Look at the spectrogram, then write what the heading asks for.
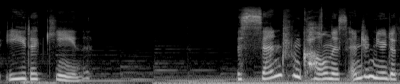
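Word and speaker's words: Yttakin: Pronounced roughly as Itakin.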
